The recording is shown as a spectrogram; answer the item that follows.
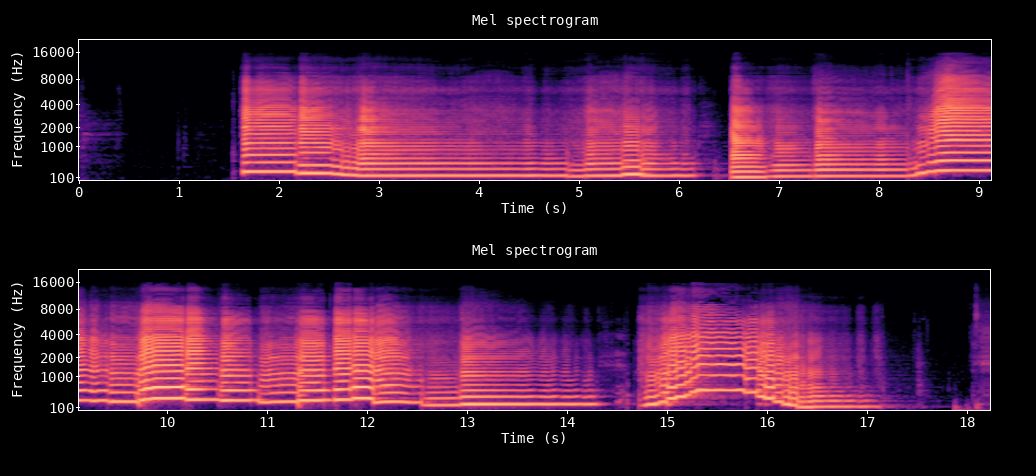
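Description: Unaccompanied tenor saxophone playing a slow jazz ballad melody in three phrases of long held notes, some scooped up into from below, with the time pushed and pulled freely. It comes in about two seconds in.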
